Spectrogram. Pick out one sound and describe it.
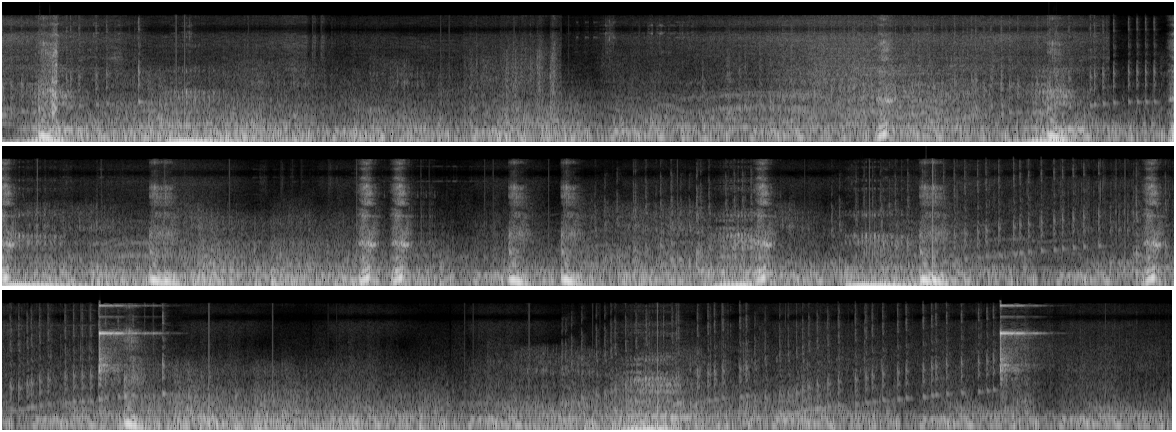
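Arcade game sound effects thud and whoosh as characters run.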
